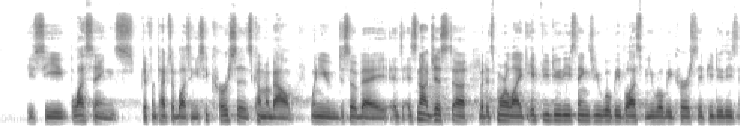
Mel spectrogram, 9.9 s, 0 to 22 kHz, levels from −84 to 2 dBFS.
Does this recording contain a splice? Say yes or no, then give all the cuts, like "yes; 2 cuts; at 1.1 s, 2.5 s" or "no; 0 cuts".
yes; 2 cuts; at 6.4 s, 8.6 s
